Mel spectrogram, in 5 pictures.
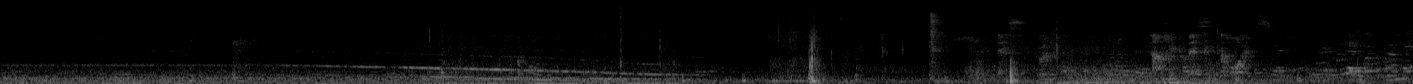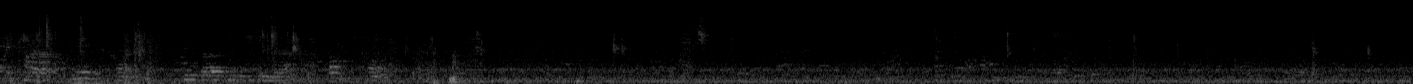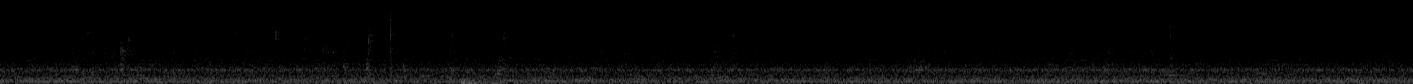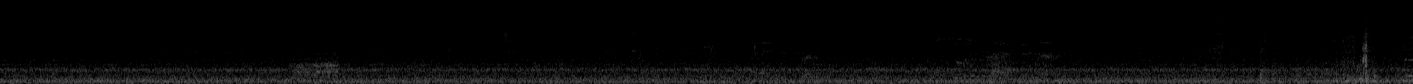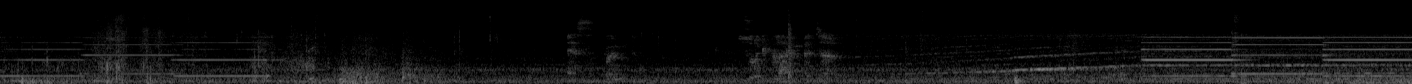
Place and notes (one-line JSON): {"title": "Petershagen Nord, Petershagen/Eggersdorf, Deutschland - S5 Recording, Station Petershagen", "date": "2022-02-08 13:05:00", "description": "This recording was done inside the S5, with a zoom microphone. The recording is part of project where i try to capture the soundscapes of public transport ( in this case a train).", "latitude": "52.53", "longitude": "13.79", "altitude": "53", "timezone": "Europe/Berlin"}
